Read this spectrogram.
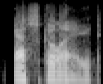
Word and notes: escalate: American English

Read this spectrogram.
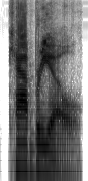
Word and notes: cabriole: American English

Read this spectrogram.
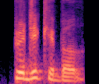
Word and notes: predicable: Indian

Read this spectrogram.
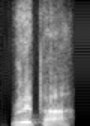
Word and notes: ripper: Indian

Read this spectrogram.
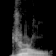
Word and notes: jural: American English

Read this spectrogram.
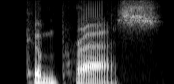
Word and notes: compress: American English

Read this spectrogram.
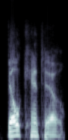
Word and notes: bel canto: American English

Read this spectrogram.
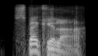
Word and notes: specular: British English

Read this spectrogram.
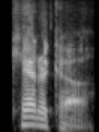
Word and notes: kanaka: American English

